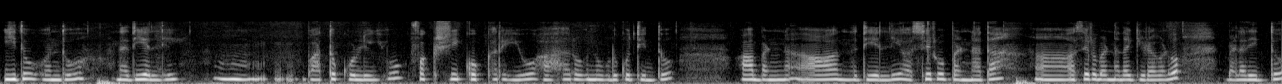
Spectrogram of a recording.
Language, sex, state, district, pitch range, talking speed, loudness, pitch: Kannada, female, Karnataka, Mysore, 215-240 Hz, 90 wpm, -17 LUFS, 225 Hz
